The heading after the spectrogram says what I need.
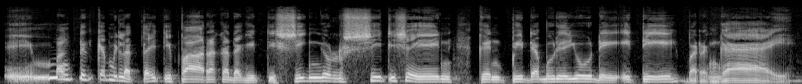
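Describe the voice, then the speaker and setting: Matter-of-fact village man, explanatory, for radio comedy-drama; male actor. Unhurried, dry close recording. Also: medium pitch, very animated, no room sound.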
